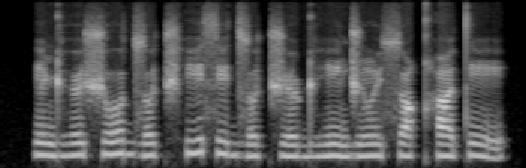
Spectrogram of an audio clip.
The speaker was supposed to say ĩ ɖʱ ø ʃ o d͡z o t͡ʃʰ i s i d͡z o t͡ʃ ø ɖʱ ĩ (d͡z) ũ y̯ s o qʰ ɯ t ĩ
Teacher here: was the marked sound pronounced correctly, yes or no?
no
